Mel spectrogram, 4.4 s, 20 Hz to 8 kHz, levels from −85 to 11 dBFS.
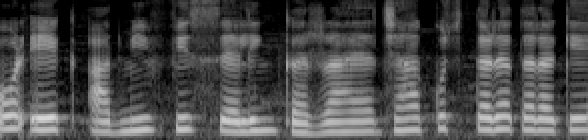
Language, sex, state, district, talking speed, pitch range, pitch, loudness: Hindi, female, Bihar, Patna, 165 wpm, 220-255 Hz, 245 Hz, -16 LUFS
